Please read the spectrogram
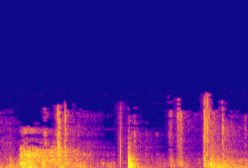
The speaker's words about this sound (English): unbarred the front door.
